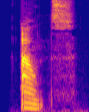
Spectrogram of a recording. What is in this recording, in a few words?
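"ounce", British English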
